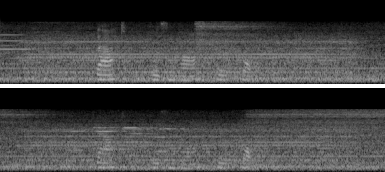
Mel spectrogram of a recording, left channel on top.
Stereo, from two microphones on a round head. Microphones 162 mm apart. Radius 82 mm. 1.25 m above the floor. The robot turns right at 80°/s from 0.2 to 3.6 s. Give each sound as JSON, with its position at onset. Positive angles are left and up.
{"t": 1.0, "sound": "a woman speaking", "azimuth_deg": 65, "distance_m": 1.7}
